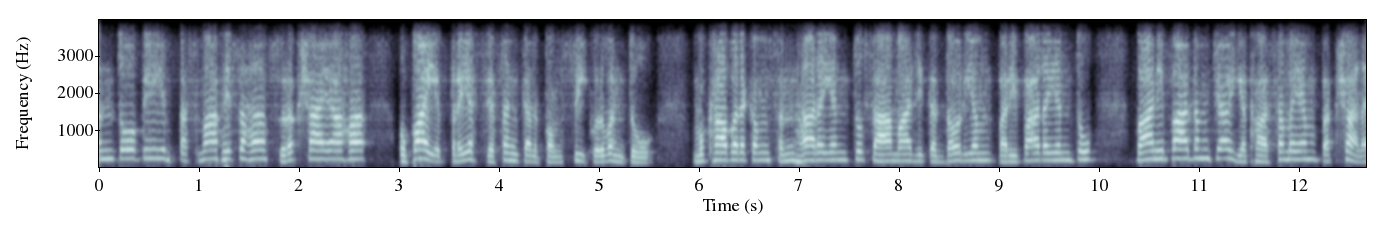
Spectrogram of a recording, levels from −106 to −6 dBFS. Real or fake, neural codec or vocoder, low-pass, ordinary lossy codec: fake; codec, 16 kHz, 1.1 kbps, Voila-Tokenizer; 3.6 kHz; Opus, 24 kbps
